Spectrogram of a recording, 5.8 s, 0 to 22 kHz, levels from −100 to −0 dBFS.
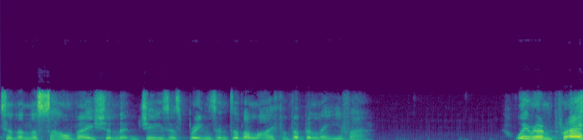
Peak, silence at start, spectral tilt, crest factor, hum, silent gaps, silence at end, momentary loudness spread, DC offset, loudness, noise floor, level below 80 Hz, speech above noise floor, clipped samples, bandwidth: -6 dBFS; 0 s; -2 dB/octave; 20 dB; none; none; 0 s; 14 LU; under 0.1%; -27 LUFS; -71 dBFS; -66 dBFS; 46 dB; under 0.1%; 8.2 kHz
